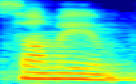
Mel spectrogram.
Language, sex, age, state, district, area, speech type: Malayalam, female, 45-60, Kerala, Kozhikode, urban, read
